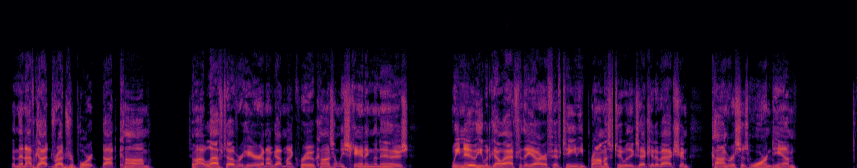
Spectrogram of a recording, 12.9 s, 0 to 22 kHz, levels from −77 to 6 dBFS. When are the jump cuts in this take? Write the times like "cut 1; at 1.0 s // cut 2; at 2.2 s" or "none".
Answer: cut 1; at 5.6 s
